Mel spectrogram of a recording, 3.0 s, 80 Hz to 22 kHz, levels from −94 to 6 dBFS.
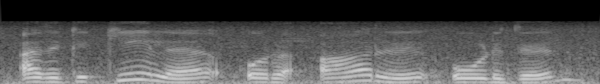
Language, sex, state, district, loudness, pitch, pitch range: Tamil, female, Tamil Nadu, Chennai, -19 LUFS, 190 Hz, 175-210 Hz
